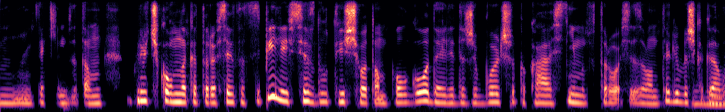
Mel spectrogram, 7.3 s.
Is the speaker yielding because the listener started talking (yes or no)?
yes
